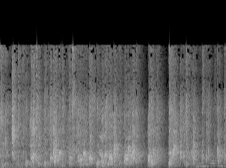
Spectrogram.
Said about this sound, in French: Je crois qu'on peut vous applaudir encore. Oui.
